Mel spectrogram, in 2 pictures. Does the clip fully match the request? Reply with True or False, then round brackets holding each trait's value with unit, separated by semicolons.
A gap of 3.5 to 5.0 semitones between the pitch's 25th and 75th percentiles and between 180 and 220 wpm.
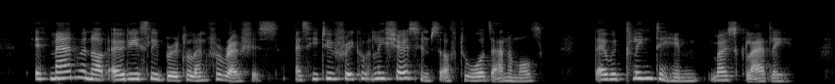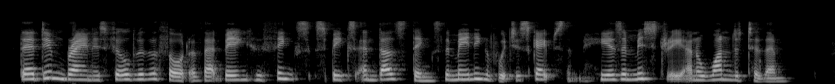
True (4.3 semitones; 200 wpm)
